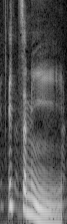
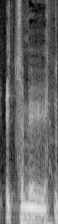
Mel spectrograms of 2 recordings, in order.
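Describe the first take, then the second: First: It is said in a Mario-style put-on voice. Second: It is said in a Batman-style put-on voice. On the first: "dass du die Eröffnung mit so It's a me, [name] machst" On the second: "Oder in der Batman-Stimme"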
